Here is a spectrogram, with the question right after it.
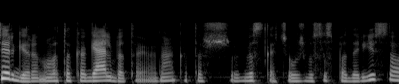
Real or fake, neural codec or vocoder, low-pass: real; none; 7.2 kHz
